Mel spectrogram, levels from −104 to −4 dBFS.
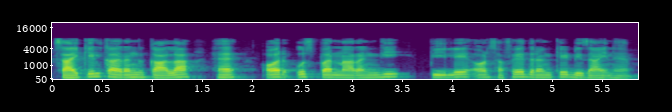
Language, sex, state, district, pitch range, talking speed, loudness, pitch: Hindi, male, Jharkhand, Ranchi, 120-145 Hz, 165 wpm, -23 LUFS, 130 Hz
